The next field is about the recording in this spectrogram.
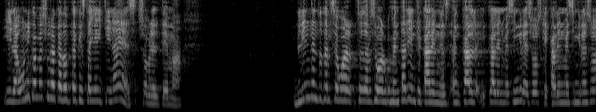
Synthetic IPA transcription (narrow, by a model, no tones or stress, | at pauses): ilaunikamezuɾakaðop̚t̪ekest̪aʎejkinaesːoβɾelˠt̪ema | blind̪ent̪ot̪lsewat̪ot̪aelˠsɛwaɾɣumẽnt̪aɾieŋkekaleneseŋkalkalenmeziŋɡɾesoskekalenmeziŋɡɾesos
